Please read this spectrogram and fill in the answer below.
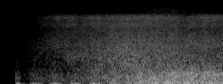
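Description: Rushing whoosh sound effect of an animated logo intro, swelling up from silence and growing steadily louder.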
